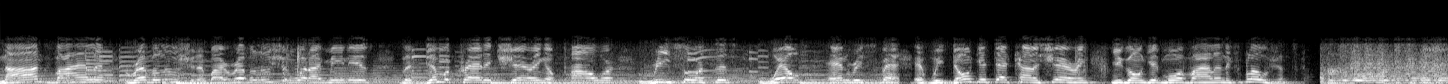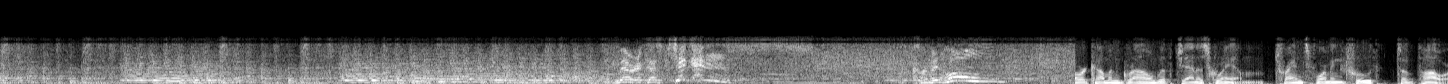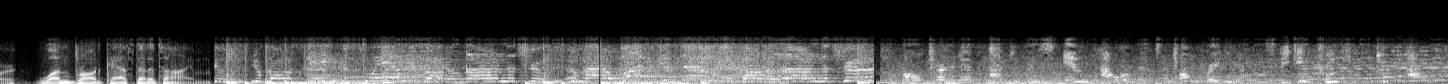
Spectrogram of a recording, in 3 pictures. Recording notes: Live and Call-In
